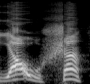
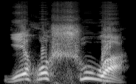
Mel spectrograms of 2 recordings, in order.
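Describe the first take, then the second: First: The name begins with a gliding diphthong. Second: The name begins with separate consonant-vowel syllables. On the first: The speaker calls it wrong. "ele está colocando um ditongo onde não existe" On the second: The speaker calls it right. "no início das palavras, nunca vai existir um ditongo"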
